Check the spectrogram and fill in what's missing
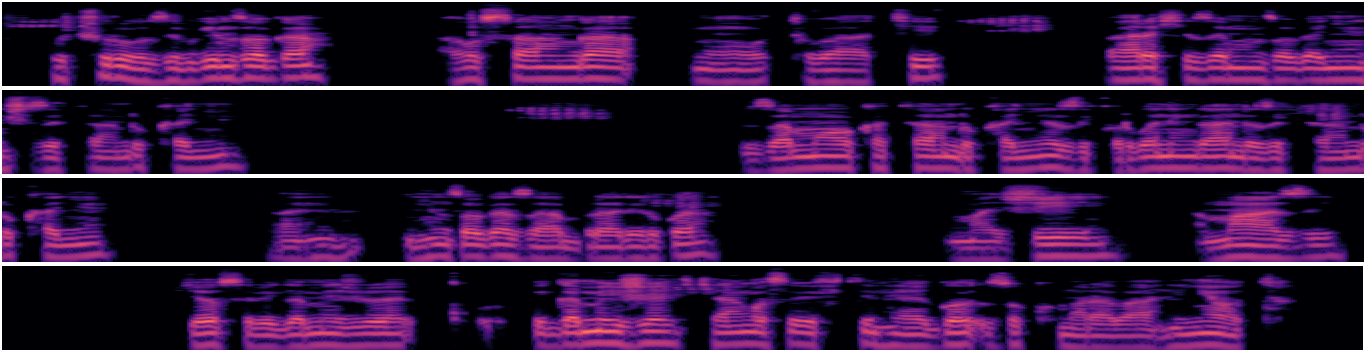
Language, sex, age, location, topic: Kinyarwanda, male, 36-49, Musanze, finance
